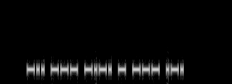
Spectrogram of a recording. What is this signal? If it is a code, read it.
Morse code, heard as a keyed tone, about 51 wpm, 700 Hz. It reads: DOCTOR
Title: Sentences from Top 1500 Words - New Word Drill - 50wpm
